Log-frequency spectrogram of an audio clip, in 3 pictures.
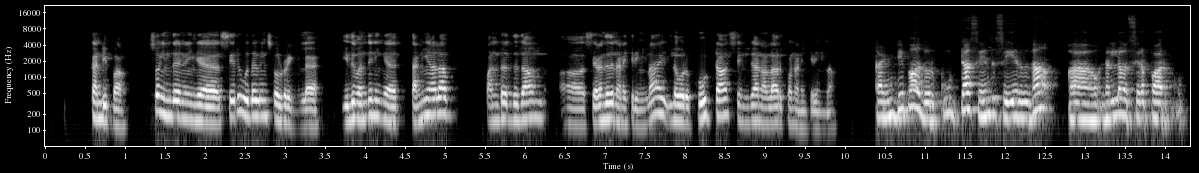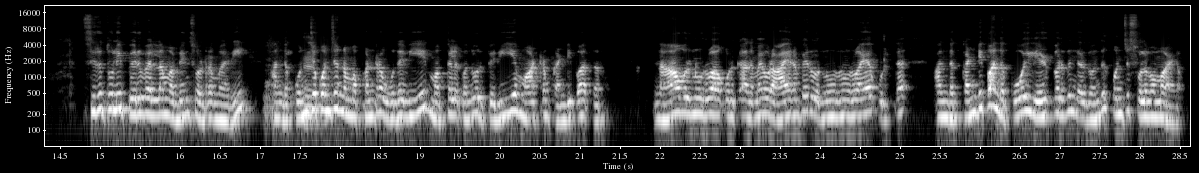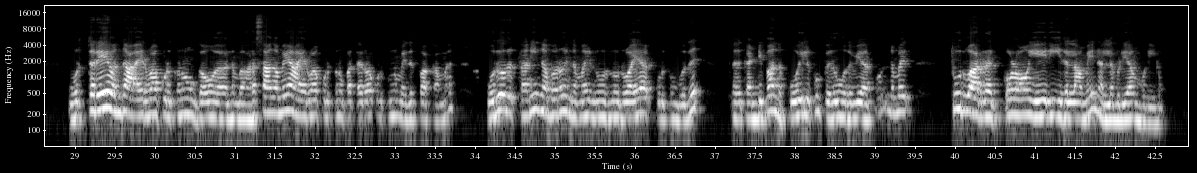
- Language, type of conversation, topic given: Tamil, podcast, ஒரு சமூகத்தில் செய்யப்படும் சிறிய உதவிகள் எப்படி பெரிய மாற்றத்தை உருவாக்கும் என்று நீங்கள் நினைக்கிறீர்கள்?
- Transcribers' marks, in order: other background noise; in English: "சோ"; horn; static; other noise; tapping; distorted speech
